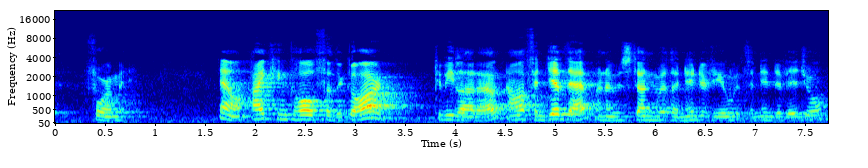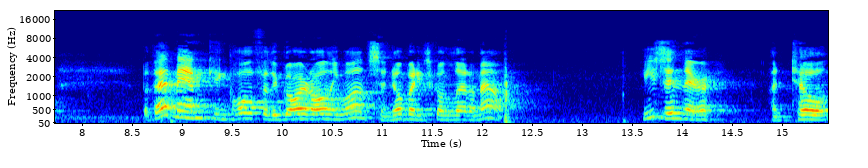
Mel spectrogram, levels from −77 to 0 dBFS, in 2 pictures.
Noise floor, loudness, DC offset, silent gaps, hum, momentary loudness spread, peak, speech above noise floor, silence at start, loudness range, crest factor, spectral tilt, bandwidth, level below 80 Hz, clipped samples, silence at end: -59 dBFS; -26 LUFS; under 0.1%; none; none; 19 LU; -6 dBFS; 32 dB; 0.35 s; 8 LU; 22 dB; -4 dB/octave; 11.5 kHz; -64 dBFS; under 0.1%; 0 s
